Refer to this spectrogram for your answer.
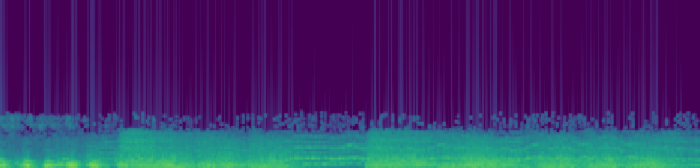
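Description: animal, sled huskies barking

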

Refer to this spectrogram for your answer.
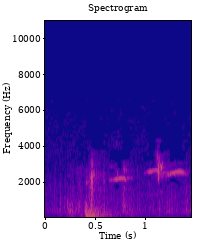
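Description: household object, door opening

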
